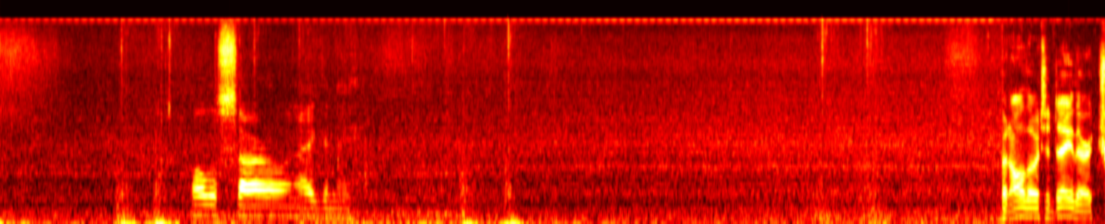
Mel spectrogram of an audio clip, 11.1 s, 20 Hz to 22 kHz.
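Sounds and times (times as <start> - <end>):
car engine and road noise: 0.0 - 11.0
soft bumps: 1.0 - 1.9, 3.1 - 5.7.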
